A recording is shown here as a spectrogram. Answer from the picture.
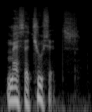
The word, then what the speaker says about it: Massachusetts: Massachusetts, Massachusetts, Massachusetts, nhấn mạnh vào vần thứ ba.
